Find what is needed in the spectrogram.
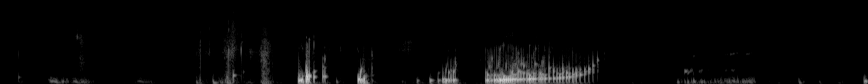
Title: Angry intense stomach rumbling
